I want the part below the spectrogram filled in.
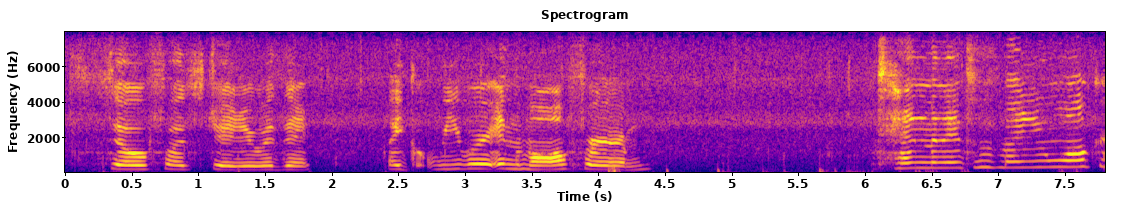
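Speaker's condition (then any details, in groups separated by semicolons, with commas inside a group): Cerebral palsy, dystonic hemiplegia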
